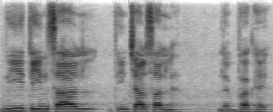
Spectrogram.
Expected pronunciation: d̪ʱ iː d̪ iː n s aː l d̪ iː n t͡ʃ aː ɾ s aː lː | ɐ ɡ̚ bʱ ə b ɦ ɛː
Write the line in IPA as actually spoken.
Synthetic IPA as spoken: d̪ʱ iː t̪ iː n s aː l t̪ iː n t͡ʃ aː ɾ s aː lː | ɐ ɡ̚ bʱ ə ɡ ɦ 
